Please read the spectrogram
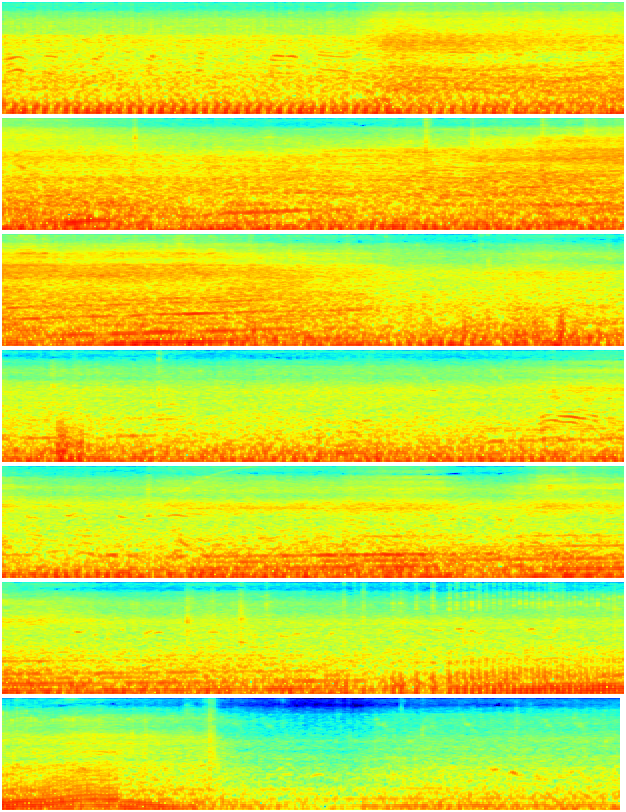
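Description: Small motorcycle and scooter engines running and revving up several times, over the rumble of passing road traffic, with voices talking.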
